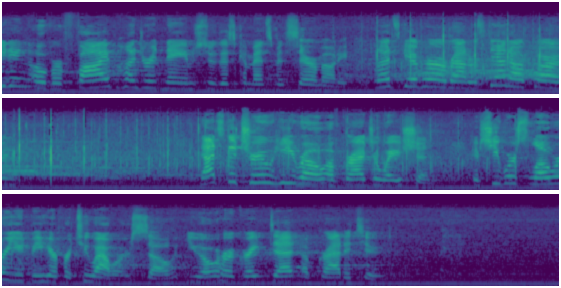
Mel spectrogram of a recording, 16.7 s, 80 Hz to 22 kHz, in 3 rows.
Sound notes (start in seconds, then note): 3.4 applause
